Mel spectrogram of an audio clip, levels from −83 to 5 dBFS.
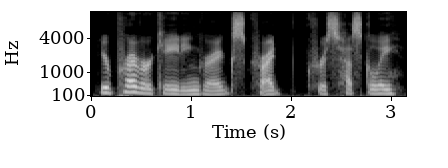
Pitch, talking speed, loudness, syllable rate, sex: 165 Hz, 115 wpm, -19 LUFS, 4.7 syllables/s, female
